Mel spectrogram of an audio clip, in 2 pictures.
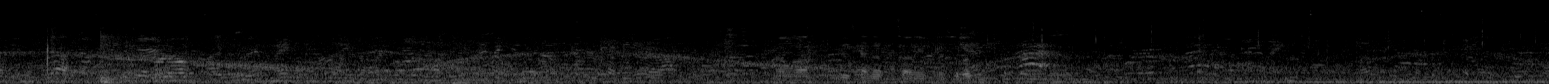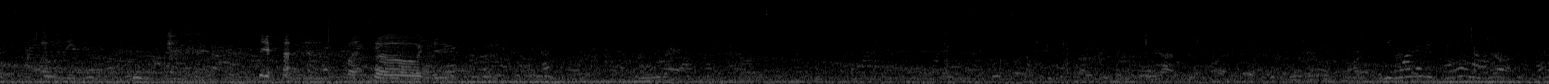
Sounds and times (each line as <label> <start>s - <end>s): fire truck or an ambulance car from far away 0.0s - 30.9s
occasional talks from people 0.0s - 30.9s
